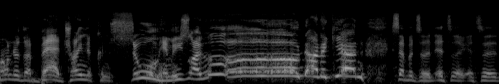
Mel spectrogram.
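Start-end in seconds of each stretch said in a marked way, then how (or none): 2.1-3.6 high, loud cry of dismay; boy grabbed by the clown, crying out; mock terrified yell. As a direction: yell in a panic. Boy yells in terror.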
